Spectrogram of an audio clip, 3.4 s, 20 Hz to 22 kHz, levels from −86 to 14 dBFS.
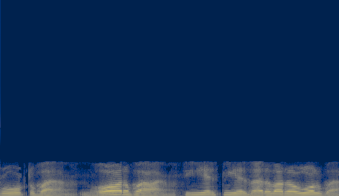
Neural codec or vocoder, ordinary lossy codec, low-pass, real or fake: autoencoder, 22.05 kHz, a latent of 192 numbers a frame, VITS, trained on many speakers; AAC, 16 kbps; 7.2 kHz; fake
